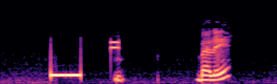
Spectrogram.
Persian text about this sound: بله تماسشون قطع شد.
